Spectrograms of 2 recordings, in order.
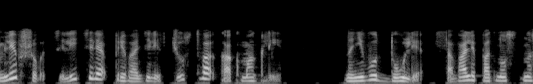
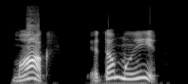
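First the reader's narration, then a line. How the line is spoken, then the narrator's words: Shout through cupped hands. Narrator (Russian): крикнула я ему, сложив ладони рупором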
